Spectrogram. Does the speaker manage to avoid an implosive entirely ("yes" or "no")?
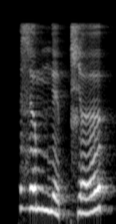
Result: yes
